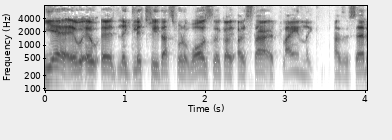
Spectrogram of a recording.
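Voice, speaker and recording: A man with a Dublin accent talks at a fairly quick pace. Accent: Dublin Irish. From Ireland, Dublin. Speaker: former professional footballer. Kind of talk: interview conversation. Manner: halting, repeats words.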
